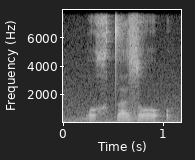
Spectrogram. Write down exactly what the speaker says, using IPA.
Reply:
bɔxt̪azɔʔ

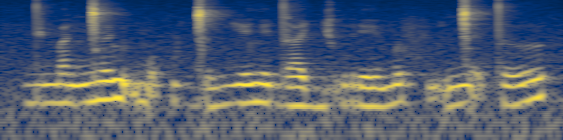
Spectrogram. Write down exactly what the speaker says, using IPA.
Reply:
dɪmaŋ͡ǀəlṵ mɔ̰puɡ͡ǀɛʎe leda ɟṵremə fṵŋ͡ǀɛ̰ tɤ

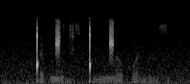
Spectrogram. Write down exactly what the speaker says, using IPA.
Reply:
ǃɛ˧pŋ͡ǁɪ˩ di˧sǃiː˧ ŋ͡ǁɜ˩˥ χʷæ˥˧ɡwi˩˥s

